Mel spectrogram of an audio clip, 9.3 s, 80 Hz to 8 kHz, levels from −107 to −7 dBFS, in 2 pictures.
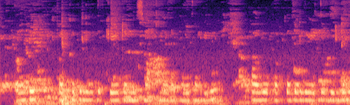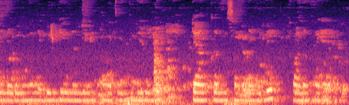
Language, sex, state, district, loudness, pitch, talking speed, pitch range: Kannada, female, Karnataka, Mysore, -19 LUFS, 220 Hz, 135 wpm, 215-225 Hz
